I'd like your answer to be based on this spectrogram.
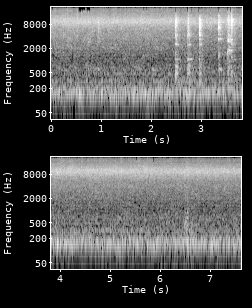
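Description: Ginger paste fries in a hot pan with a loud, dense, continuous sizzle, joined partway through by a quick burst of four or five sharp metal scraping clicks from stirring.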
